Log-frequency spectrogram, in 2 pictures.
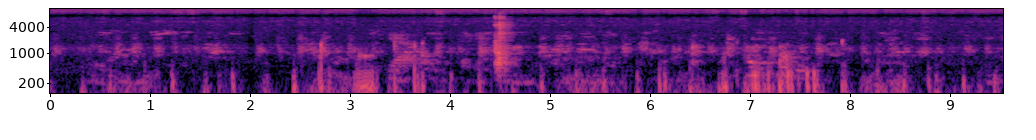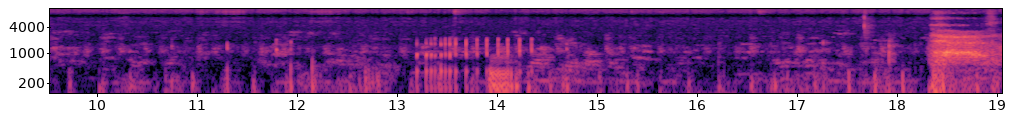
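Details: Fast, thumping heartbeat right after walking up 5 flights of stairs, mixed with gurgling stomach noises and handling rustle; a rapid heartbeat after exertion.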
